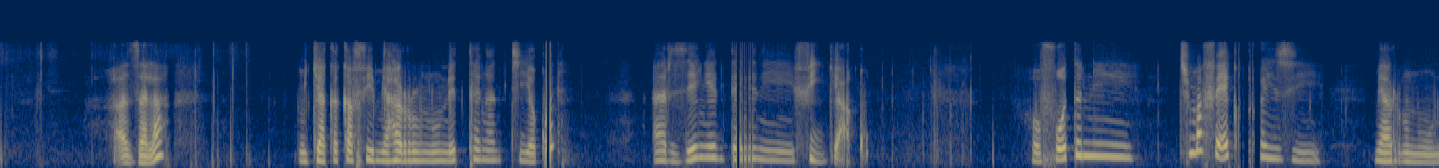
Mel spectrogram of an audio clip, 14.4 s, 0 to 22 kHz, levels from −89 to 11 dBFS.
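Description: At 5.46 s, 7.36 s and 12.36 s, packet loss on an ADPCM call cuts the G.722 stream. Hard-edged silences replace about 40, 100 and 160 ms of sound. The decoder's predictor then falls out of step with the sender's, so each return is slightly distorted briefly.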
